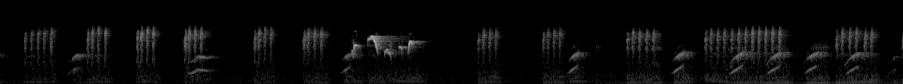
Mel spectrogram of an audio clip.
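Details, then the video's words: Bulbul kept as a decoy bird, excited while wild birds fail to come down: dry buzzy chattering bursts repeated about every half second, with short upslurred whistled notes between, and a louder squeaky warble near the middle. "Burung merbah lekir bay hoach thom gacor bahanan"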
